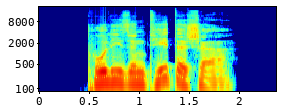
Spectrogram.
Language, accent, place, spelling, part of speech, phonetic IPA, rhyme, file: German, Germany, Berlin, polysynthetischer, adjective, [polizʏnˈteːtɪʃɐ], -eːtɪʃɐ, De-polysynthetischer.ogg
- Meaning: 1. comparative degree of polysynthetisch 2. inflection of polysynthetisch: strong/mixed nominative masculine singular 3. inflection of polysynthetisch: strong genitive/dative feminine singular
